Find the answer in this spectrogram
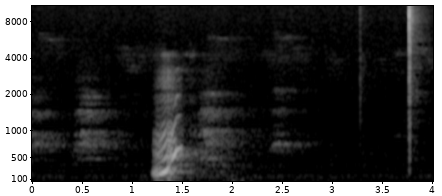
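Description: A woman's single questioning "hum?", rising in pitch, about a second in, in an otherwise quiet small room with a few faint murmurs. There is one short sharp click near the end.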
